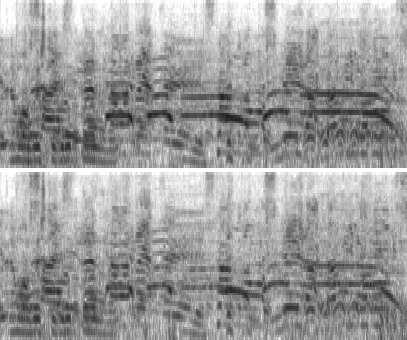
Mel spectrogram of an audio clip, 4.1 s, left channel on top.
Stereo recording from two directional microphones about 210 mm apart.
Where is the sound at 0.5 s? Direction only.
55° right (ahead or behind).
